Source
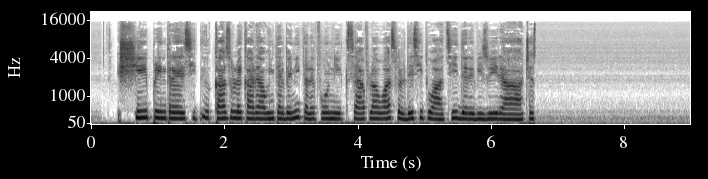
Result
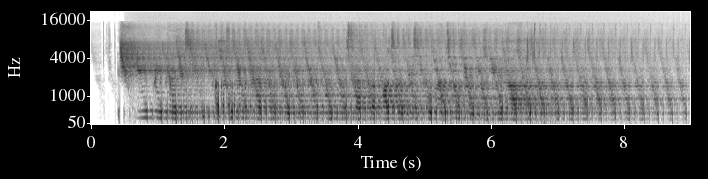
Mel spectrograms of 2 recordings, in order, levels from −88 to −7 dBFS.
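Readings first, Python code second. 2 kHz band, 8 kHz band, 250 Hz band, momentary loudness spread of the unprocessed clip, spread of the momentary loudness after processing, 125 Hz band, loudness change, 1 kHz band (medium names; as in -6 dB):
-2.5 dB, -4.0 dB, -20.0 dB, 4 LU, 11 LU, -21.5 dB, -7.5 dB, -3.0 dB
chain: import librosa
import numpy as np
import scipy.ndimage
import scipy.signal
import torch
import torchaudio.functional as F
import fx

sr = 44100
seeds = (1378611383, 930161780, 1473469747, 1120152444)

y = fx.echo_swell(x, sr, ms=174, loudest=5, wet_db=-13.0)
y = fx.filter_lfo_highpass(y, sr, shape='saw_down', hz=4.7, low_hz=500.0, high_hz=6500.0, q=2.8)
y = fx.low_shelf(y, sr, hz=420.0, db=9.0)
y = fx.echo_crushed(y, sr, ms=81, feedback_pct=80, bits=6, wet_db=-8)
y = y * librosa.db_to_amplitude(-8.5)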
